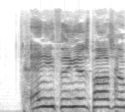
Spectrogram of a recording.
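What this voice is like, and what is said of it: Imitates another person's voice. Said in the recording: “my Kevin Garnett impression”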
